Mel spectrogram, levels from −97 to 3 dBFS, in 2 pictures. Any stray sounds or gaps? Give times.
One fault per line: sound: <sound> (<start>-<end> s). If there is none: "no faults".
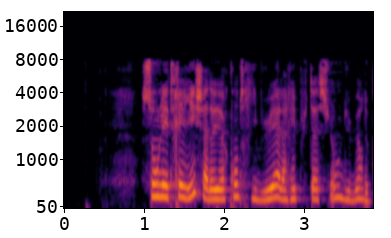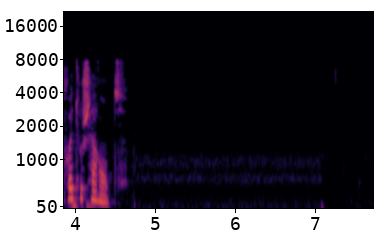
no faults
